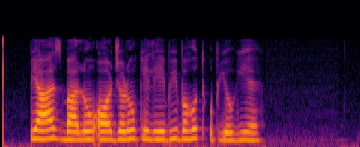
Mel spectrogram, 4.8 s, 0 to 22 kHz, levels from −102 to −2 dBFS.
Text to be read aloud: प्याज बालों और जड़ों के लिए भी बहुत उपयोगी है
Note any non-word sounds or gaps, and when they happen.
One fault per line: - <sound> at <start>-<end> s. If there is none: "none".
none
